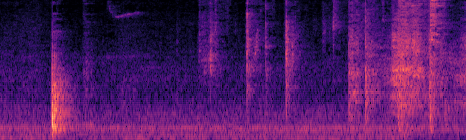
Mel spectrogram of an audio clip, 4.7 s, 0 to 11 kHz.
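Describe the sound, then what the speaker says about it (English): A spoon scrapes and clinks against a metal pot while chia seeds go into sugar-free, pectin-free blueberry jam: one sharp clank, then a string of light clatters and a brief rattling stir, close and with no voices. "We are going to put 2 tablespoons"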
